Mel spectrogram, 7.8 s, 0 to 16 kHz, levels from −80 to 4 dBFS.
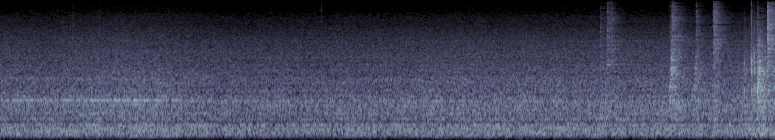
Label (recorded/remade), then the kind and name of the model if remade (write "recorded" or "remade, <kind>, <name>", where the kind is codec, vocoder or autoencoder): recorded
